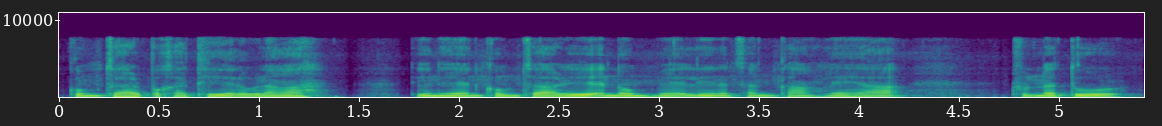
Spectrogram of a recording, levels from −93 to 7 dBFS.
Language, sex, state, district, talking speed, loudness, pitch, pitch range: Mizo, male, Mizoram, Aizawl, 230 wpm, -16 LUFS, 125 Hz, 115-125 Hz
